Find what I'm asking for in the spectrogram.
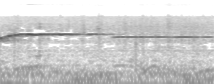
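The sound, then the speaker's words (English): A faint, thin whistle holds one steady high pitch for about two seconds, wavering slightly, over a low background hum. “That whistle? Yes. I imagine it's just one of the fellas outside or something. It sounded as though it were right here in this house.”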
